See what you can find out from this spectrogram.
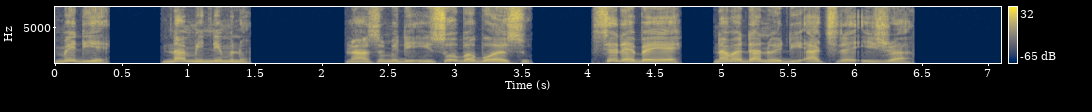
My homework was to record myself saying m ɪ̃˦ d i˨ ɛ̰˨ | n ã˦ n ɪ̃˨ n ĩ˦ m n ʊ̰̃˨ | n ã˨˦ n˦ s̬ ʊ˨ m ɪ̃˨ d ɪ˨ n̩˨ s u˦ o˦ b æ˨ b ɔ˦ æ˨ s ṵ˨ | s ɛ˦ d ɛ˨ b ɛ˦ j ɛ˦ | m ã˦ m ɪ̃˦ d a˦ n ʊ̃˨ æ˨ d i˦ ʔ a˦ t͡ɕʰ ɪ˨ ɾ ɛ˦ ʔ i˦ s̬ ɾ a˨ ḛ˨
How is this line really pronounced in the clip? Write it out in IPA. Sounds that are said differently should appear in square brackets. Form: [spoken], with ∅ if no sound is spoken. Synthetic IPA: m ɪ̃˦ d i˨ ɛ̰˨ | n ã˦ [m] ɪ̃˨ n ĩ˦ m n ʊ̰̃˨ | n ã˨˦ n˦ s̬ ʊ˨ m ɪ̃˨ d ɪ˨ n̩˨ s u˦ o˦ b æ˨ b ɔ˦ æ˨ s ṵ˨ | s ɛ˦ d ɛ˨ b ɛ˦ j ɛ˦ | [n] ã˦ m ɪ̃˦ d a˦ n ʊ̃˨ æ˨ d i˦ ʔ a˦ t͡ɕʰ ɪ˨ ɾ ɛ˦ ʔ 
